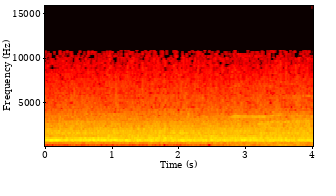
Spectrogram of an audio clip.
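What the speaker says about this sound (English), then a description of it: "This crowd is very much into this game." A large baseball stadium crowd applauds and cheers as an inning ends, a loud, sustained wash of clapping and crowd noise with no speech over it.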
